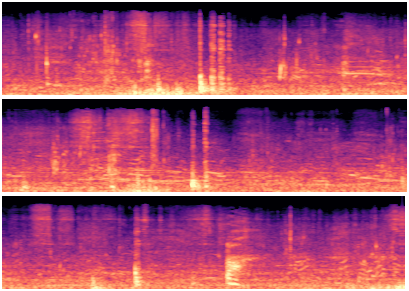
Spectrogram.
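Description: Paddles dip and splash through the water beside a canoe or paddle boat at a holiday park, in soft, irregular strokes under steady background noise and people talking.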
